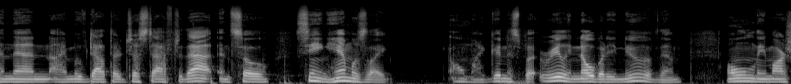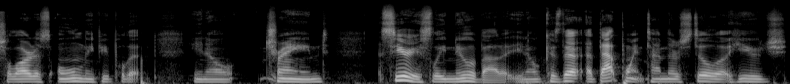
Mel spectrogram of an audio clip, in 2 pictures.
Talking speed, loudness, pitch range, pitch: 190 wpm, -25 LUFS, 120-135 Hz, 125 Hz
